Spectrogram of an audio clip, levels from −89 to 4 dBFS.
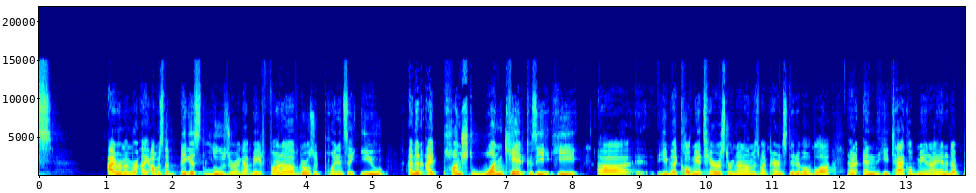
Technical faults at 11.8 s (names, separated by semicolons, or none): lost packet rebuilt from error correction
